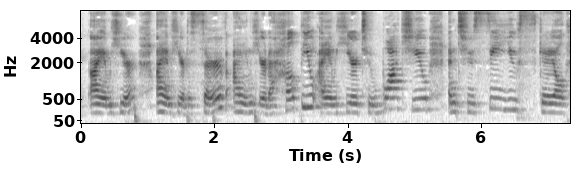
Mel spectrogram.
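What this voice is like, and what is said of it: Voice still sounding a bit sick. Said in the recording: “Maybe you can hear it in my voice, but I'm actually just getting over another influx of sickness.”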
